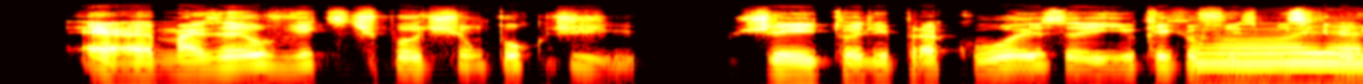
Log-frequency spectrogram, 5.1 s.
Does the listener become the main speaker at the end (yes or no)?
no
